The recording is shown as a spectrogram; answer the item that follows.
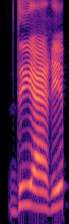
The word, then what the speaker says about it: DRP: Drip ça s'écrit DR P.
